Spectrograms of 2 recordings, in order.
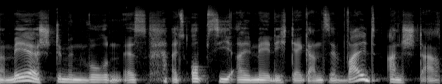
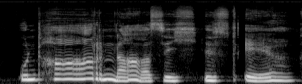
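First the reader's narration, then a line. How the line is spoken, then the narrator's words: Tree calling from behind. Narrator (German): rief ein Baum von weiter hinten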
